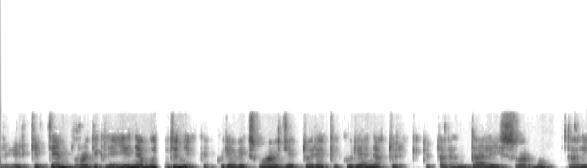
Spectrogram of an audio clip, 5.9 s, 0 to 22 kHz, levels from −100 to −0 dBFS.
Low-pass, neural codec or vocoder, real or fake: 7.2 kHz; none; real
